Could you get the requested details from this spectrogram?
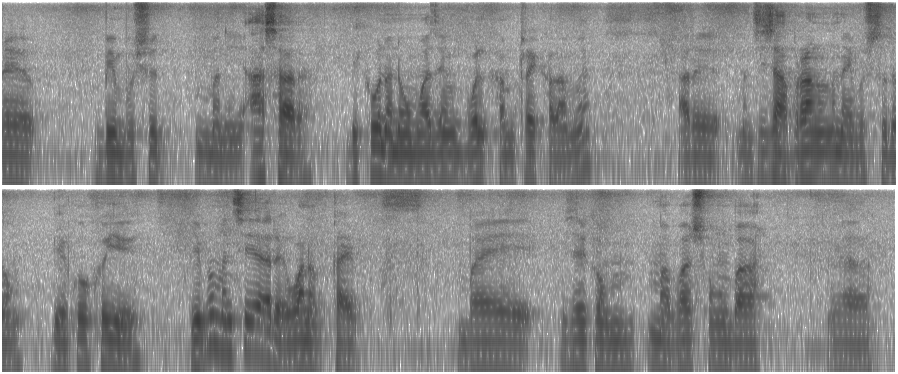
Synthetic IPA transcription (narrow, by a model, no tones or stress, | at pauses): aɾɯ | bimbusut̚ | maniʔasaɾ | bikʰɯwnanɯwmazɯŋbɔlkʰamtɾajkʰalamɯ | a̰ɾɯmɯnsizabɾaŋɯnajbɯsudɔŋ | bikʰɯwhɯjɯ | bibɯmɯnsiaɾɯwanɔptajp̚ | baj | zeɾkʰɔmːabasɔŋba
